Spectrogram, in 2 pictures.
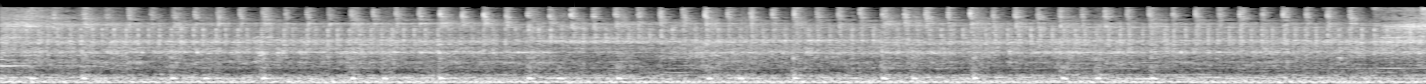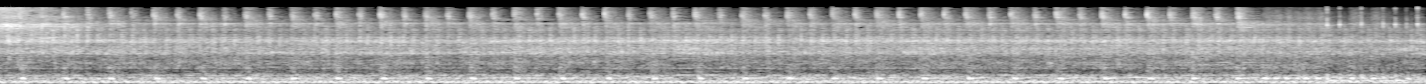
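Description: Thrash metal band playing live: distorted electric guitars, bass and a drum kit driving a fast, steady beat.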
